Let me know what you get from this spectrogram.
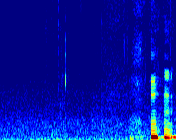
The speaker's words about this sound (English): just knocked over this painting that I have in my office that's on a canvas. It just went and fell down.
